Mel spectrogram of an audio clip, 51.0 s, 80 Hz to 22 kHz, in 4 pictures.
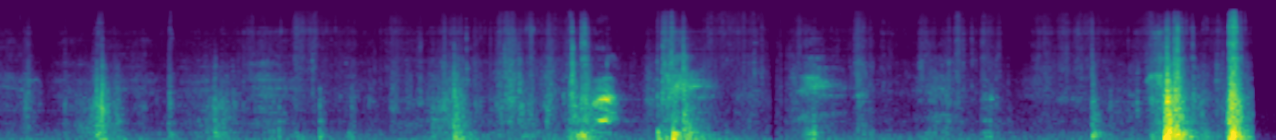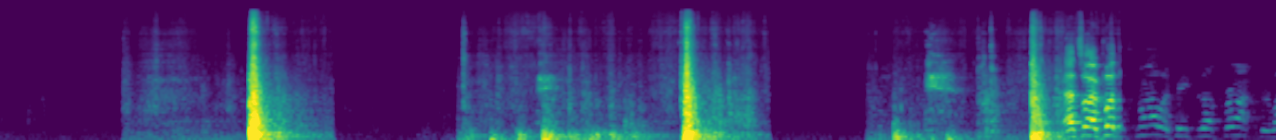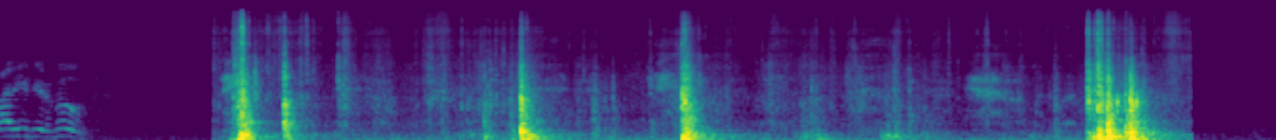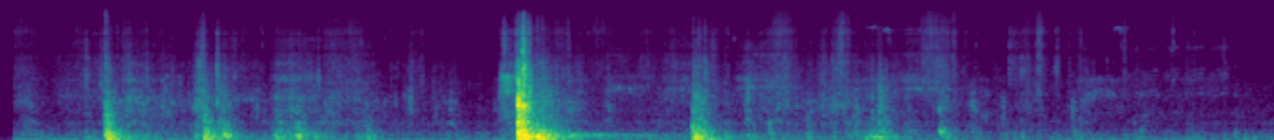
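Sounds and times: firewood logs thudding and knocking: 0.1 - 12.6, 15.2 - 16.1, 17.4 - 20.5, 21.4 - 23.6, 27.7 - 37.4, 38.4 - 49.4
firewood thudding on truck bed: 4.4 - 7.2, 10.9 - 12.6, 15.2 - 16.1, 17.4 - 20.4, 23.0 - 23.4, 27.8 - 28.8, 30.2 - 31.2, 32.1 - 32.9, 36.4 - 37.3, 39.1 - 41.5, 43.3 - 46.0
sharp wood impacts: 10.9 - 12.6, 15.2 - 16.1, 17.4 - 20.4, 22.9 - 23.6, 30.1 - 31.3, 32.1 - 33.0, 36.4 - 37.4, 43.3 - 47.4.

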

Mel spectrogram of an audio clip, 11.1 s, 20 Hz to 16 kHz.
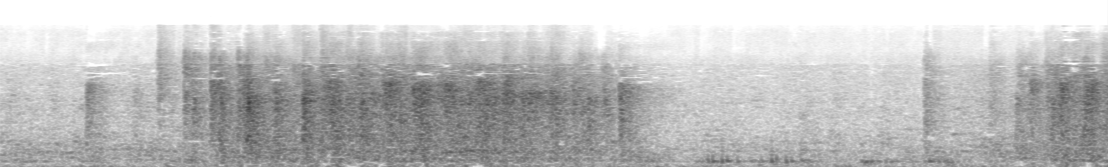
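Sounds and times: faint murmur of voices: 0.0 - 11.0
audience applauding: 0.8 - 6.8, 9.8 - 11.0.

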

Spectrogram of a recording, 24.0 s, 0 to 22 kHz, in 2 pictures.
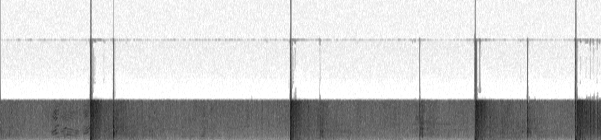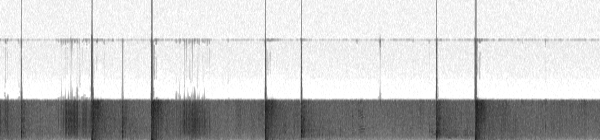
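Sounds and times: firework crackling: 0.0 - 24.0
firework shells bursting: 8.2 - 16.4, 17.3 - 18.9.

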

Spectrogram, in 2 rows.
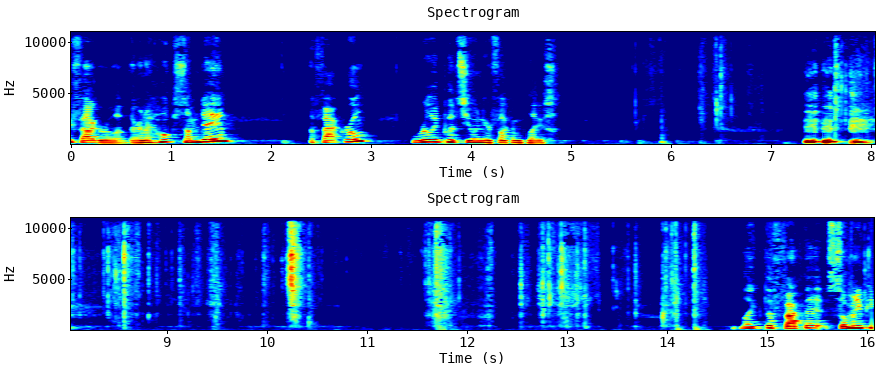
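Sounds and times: paper wrapper crinkling and tearing: 5.7 - 14.7.

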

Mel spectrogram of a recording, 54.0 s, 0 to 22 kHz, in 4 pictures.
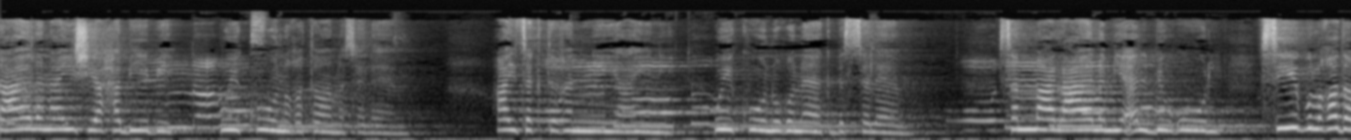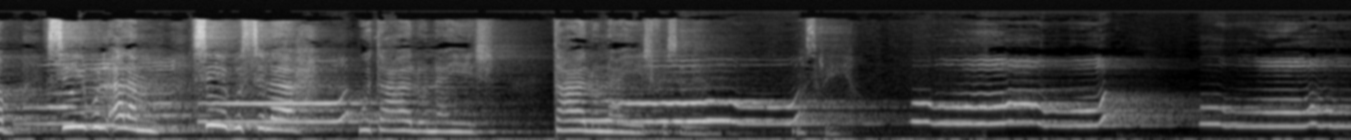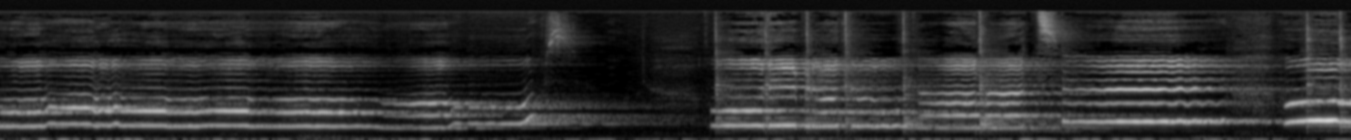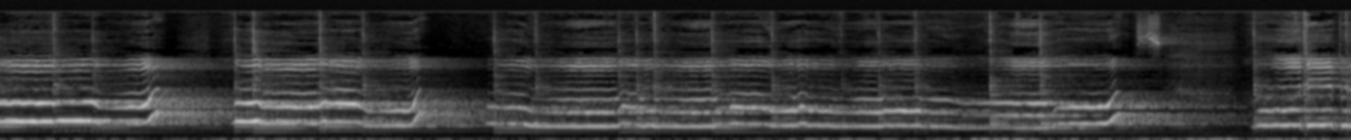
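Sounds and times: hummed melody: 0.0 - 4.2, 5.0 - 32.8, 34.1 - 54.0.

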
